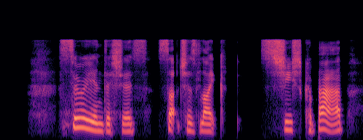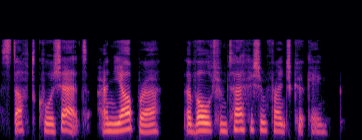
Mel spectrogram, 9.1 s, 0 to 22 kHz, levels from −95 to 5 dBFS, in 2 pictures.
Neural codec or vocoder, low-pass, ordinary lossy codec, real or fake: codec, 16 kHz, 4 kbps, FunCodec, trained on Chinese and English, 50 frames a second; none; none; fake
